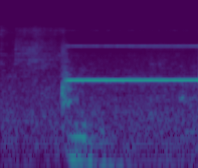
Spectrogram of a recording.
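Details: Manual defibrillator demonstration for BLS training: after a shock is delivered, the button is pressed to recharge at the same joules for a repeat shock, followed by a steady high-pitched continuous tone; defibrillator charging tone.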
